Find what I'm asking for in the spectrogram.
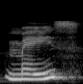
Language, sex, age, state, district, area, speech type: Telugu, female, 18-30, Telangana, Bhadradri Kothagudem, rural, spontaneous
